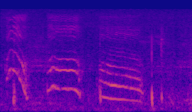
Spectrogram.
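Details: Three-week-old blenheim Cavalier King Charles Spaniel puppies, a litter of five born at New Year, playing in a puppy pen: three drawn-out whining squeals with falling ends, then a couple of short yips.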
